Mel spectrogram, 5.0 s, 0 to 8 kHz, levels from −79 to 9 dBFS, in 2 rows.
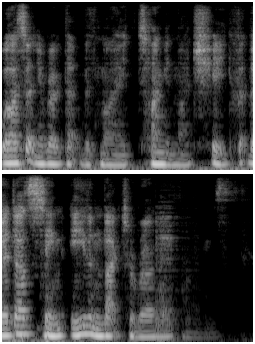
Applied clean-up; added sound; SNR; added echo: neural mask model DeepFilterNet 3.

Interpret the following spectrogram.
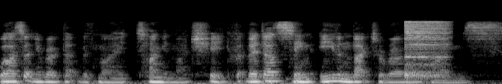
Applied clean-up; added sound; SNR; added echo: none; Hi-hat; -2 dB; reverberation time 0.2 s.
